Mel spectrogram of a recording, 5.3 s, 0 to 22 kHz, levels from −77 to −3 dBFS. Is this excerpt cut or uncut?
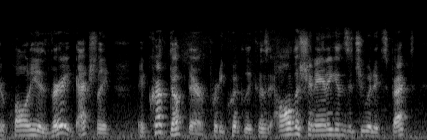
uncut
